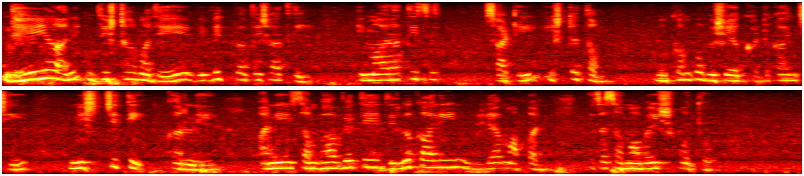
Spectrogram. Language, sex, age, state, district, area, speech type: Marathi, female, 45-60, Maharashtra, Mumbai Suburban, urban, read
